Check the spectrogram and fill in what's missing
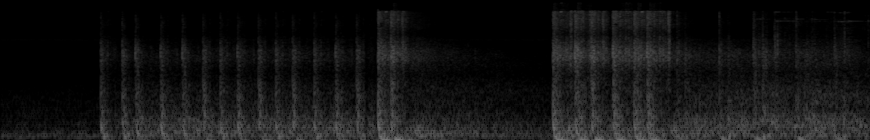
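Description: Rapid automatic gunfire rings out in the virtual reality shooter Onward, two sustained bursts of evenly spaced shots with a short pause between them, fairly close and alone without talk.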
